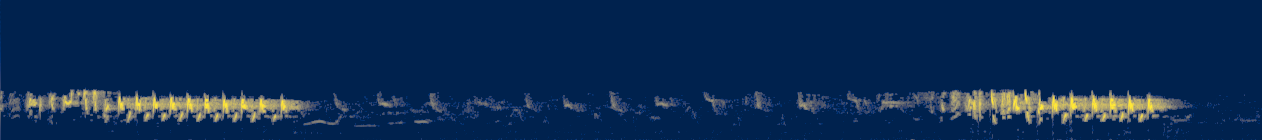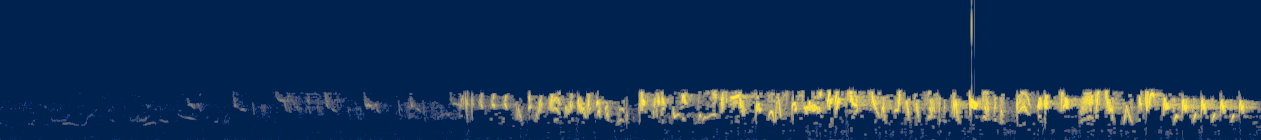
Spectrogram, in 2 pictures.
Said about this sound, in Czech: Když se v druhé polovině dubna ozve skřoví v městských parcích nebo na okrajích lesů poměrně jednotvárný, ale přesto libozvučný tlukot pěnice pokřovní, je to další známka, že jaro už je definitivně tady.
